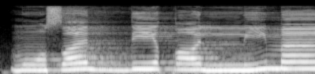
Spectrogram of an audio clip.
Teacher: karena ada Alif didahului harakat fathah maka huruf mim panjang dua harakat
